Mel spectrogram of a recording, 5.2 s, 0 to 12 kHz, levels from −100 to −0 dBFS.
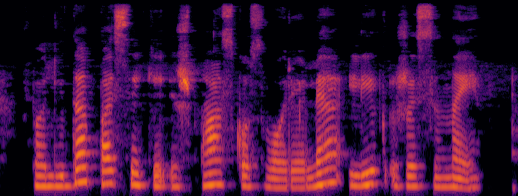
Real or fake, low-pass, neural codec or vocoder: real; 10.8 kHz; none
